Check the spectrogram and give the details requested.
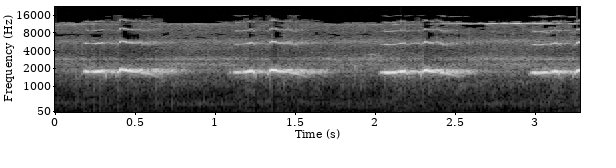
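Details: Adult female banded kingfisher singing: a clear whistled note with a slight rise, repeated about once a second, four times, each note about half a second long, with quiet pauses between.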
